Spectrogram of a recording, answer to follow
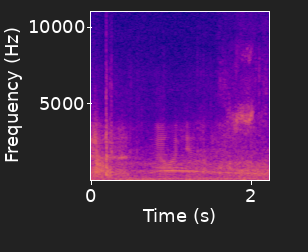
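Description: A man's voice making a drawn-out, wordless sound that falls gently in pitch, with a short click just after the start.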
